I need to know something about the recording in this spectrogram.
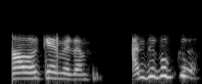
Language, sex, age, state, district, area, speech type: Tamil, female, 18-30, Tamil Nadu, Madurai, rural, conversation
